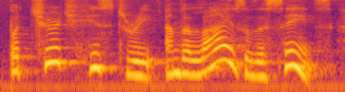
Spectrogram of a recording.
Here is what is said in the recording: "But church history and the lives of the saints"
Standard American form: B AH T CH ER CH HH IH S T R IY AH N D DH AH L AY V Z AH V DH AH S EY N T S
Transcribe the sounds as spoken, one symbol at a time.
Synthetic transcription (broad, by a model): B AH T CH ER CH HH IH S T R IY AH N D DH AH L AY V Z AH V DH AH S EY N T S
